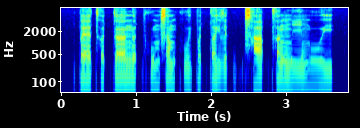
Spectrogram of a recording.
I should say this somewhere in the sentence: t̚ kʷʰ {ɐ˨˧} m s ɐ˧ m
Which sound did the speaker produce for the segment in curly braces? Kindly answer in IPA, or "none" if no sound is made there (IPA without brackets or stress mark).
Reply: ɐ˨˧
